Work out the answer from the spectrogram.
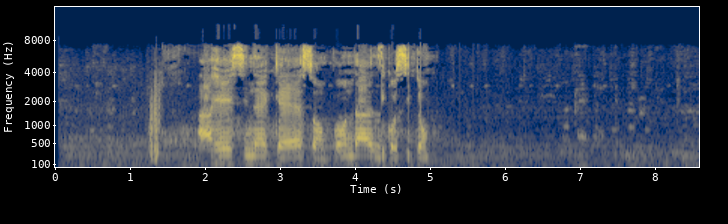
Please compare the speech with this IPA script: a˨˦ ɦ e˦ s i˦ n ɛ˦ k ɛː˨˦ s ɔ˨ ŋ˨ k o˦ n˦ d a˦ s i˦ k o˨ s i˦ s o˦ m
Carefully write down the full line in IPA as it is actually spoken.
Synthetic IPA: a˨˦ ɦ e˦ s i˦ n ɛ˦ k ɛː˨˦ s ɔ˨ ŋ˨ p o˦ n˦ d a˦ z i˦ k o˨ s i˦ t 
